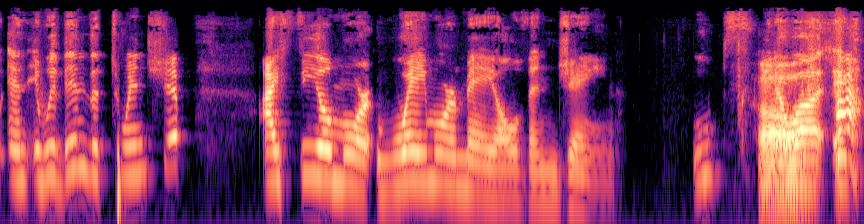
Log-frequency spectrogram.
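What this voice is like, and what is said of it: New York-like Connecticut accent. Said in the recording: “through the accent, I could tell you you guys seem like you're former New Yorkers ... New Haven, Connecticut is like a mini New York in a lot with the accent”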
